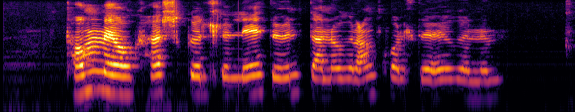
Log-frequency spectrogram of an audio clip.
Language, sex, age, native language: Icelandic, male, 11, Icelandic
